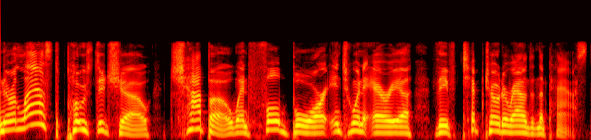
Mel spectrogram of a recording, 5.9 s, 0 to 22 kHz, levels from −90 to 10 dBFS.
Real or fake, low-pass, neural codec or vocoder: real; 7.2 kHz; none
